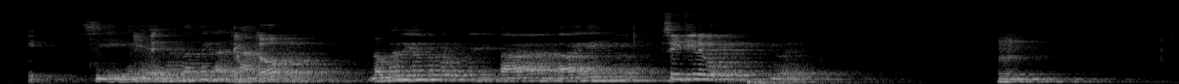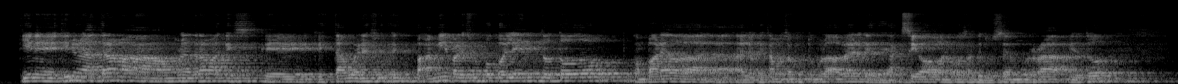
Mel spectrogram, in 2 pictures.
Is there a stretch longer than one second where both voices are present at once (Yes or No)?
No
